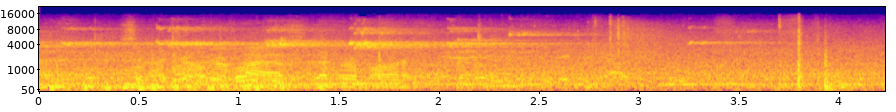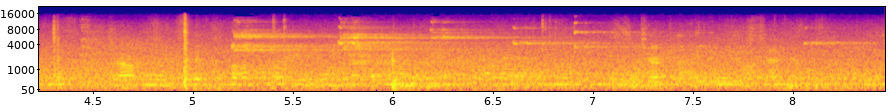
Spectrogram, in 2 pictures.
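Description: Basketball bouncing on a hardwood gym floor amid many short, high sneaker squeaks, echoing in a large gym.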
